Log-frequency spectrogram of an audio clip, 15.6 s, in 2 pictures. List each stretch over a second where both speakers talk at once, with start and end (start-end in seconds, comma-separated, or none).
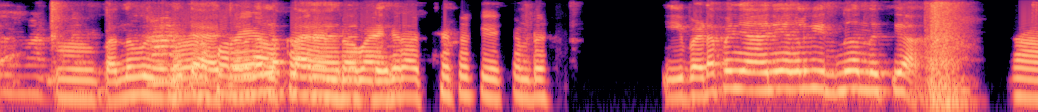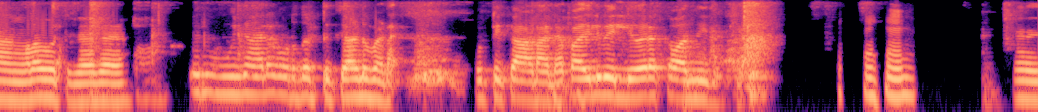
1.3-2.9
